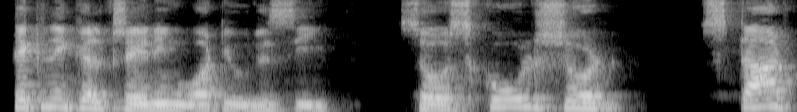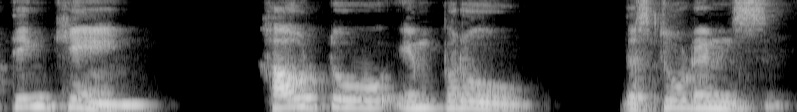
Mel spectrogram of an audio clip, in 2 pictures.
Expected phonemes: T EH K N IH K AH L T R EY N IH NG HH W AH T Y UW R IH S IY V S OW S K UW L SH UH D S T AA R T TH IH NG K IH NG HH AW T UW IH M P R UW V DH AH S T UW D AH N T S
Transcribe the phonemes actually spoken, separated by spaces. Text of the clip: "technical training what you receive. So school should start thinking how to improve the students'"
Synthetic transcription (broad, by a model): T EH K N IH K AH L T R EY N IH NG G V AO T Y UW R IH S IY V S OW S K UW L SH UH D S T AA R T T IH NG K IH NG HH AW T UW IH M P R UW V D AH S T UW D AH N T S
